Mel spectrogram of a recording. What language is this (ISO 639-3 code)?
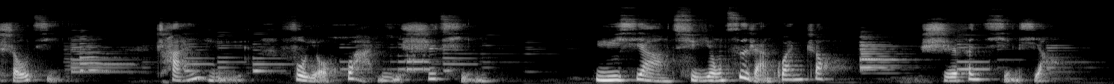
zho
